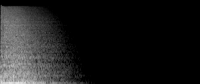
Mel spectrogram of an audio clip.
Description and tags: Small Explosion
bang, boom, explosion, explosive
